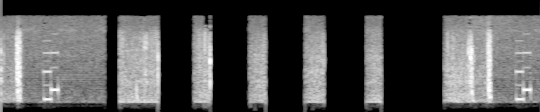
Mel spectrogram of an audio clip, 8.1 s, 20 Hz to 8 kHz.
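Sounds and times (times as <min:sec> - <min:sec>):
radio static: 0:00.0 - 0:03.2, 0:06.7 - 0:08.0
DTMF tones dialing an EchoLink test station over a radio repeater: 0:07.7 - 0:08.0.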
